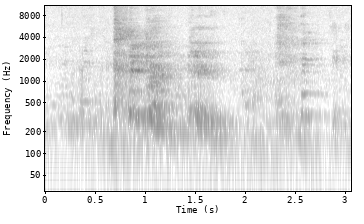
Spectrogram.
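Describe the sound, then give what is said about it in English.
A man coughs a few times, rough and throaty bursts spread across a few seconds, with a hoarse, croaky quality and no speech between them. “I'm going to have a good cough, excuse me.”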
